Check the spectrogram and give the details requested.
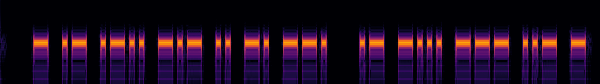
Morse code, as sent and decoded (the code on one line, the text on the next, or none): - .- .-.. -.- .. -. --. / .- -... --- ..- -
TALKING ABOUT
